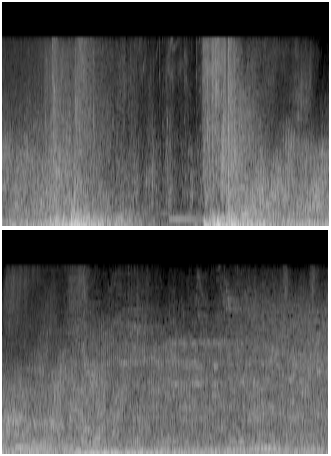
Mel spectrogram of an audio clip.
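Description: A jet thruster roars and whooshes in bursts.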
